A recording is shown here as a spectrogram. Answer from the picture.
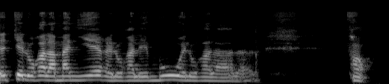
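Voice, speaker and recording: A woman's voice at medium pitch. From Cameroon. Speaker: management consultant. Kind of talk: interview. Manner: halting.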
